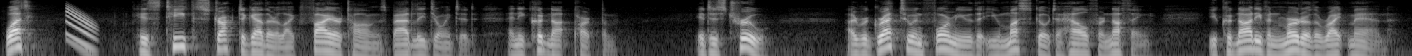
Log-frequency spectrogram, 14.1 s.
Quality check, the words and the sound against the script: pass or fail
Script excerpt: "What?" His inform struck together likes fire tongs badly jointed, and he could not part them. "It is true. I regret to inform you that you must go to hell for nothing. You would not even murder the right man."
fail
